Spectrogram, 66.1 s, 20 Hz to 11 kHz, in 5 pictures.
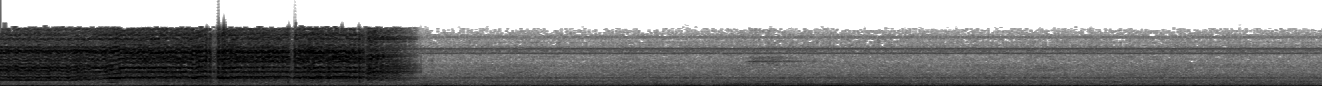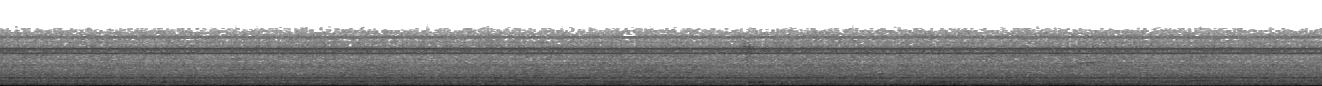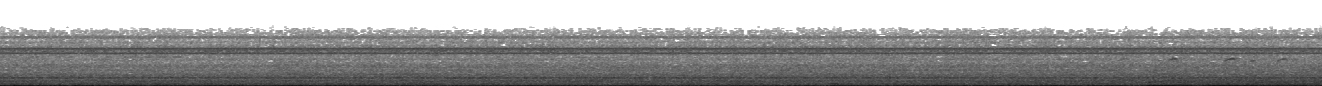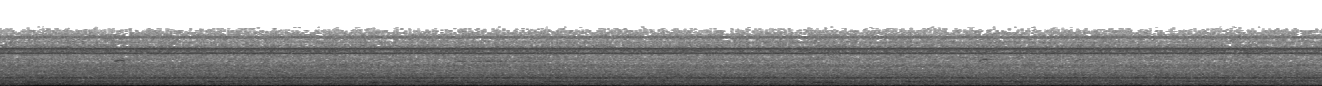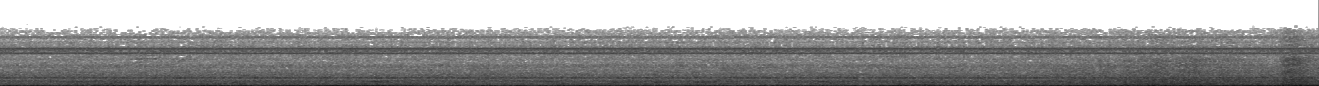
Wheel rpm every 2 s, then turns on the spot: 130, 130, 0, 0, 0, 0, 0, 0, 0, 0, 0, 0, 0, 0, 0, 0, 0, 0, 0, 0, 0, 0, 0, 0, 0, 0, 0, 0, 0, 0, 0, 0, 0.
none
